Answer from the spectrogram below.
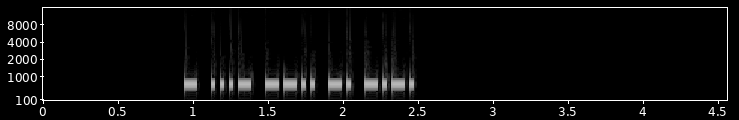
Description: Morse code, heard as a keyed tone, about 38 wpm, 690 Hz. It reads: TVZNC
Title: Code Groups - 5 Letter:Numbers - 40wpm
